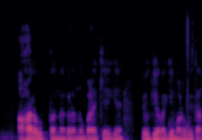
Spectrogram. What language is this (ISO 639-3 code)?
kan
